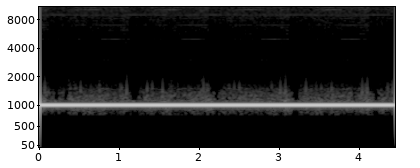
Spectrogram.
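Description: Censor bleep: one steady, unbroken pure tone at about 1 kHz, dubbed over speech to mask offensive words being quoted.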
